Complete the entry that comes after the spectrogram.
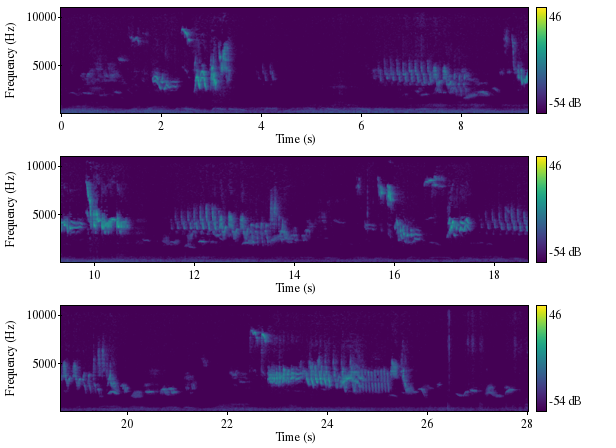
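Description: Songbirds singing and calling, with a rapid high trill every few seconds, over a low steady background rumble.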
